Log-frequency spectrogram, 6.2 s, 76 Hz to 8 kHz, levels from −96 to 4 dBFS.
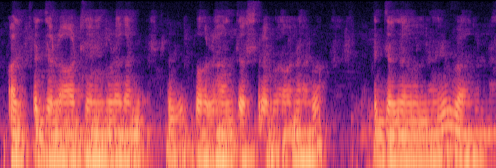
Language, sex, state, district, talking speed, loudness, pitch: Telugu, female, Telangana, Karimnagar, 105 wpm, -18 LUFS, 95 Hz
